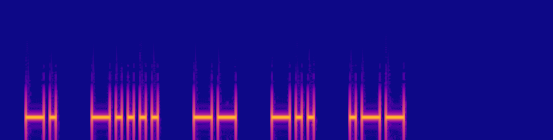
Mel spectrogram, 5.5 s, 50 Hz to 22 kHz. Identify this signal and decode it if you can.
Morse code, heard as a keyed tone, about 20 wpm, spaced as for 15 wpm, 700 Hz. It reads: N6MDW
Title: 167 Lesson 27g - Number 7 - Call Signs 20wpm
